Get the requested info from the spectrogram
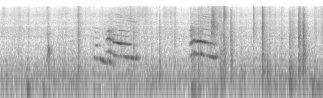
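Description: A kitten meowing twice, two short calls that each fall in pitch, about two and four seconds in. Light taps and knocks sound around the calls.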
